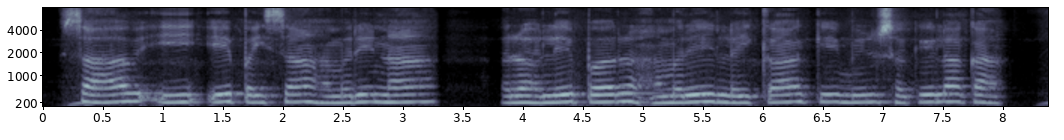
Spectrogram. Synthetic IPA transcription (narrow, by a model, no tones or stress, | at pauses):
sabiepəɪsaɦəmɾena | ɾəɦlepəɾɦəmɾeləɪkakemɪlsəkelaka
